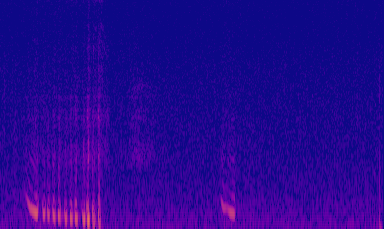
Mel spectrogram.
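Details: Domestic cat snoring: a run of about eight quick pulsed snores with falling pitch over roughly a second and a half, then silence and one more short snorting breath a few seconds later, in a quiet room.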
